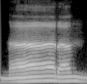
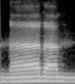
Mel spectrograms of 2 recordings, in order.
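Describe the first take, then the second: No difference in how they are said.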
